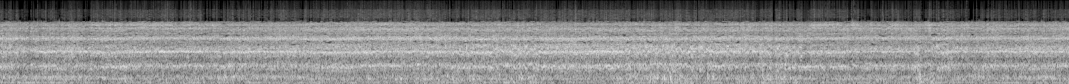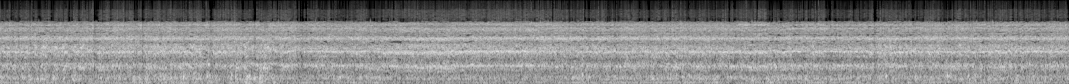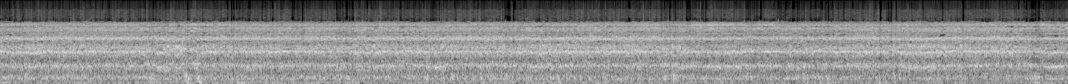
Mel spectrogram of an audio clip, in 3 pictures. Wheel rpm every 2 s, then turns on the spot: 230, 230, 210, 220, 230, 230, 230, 230, 230, 230, 230, 230, 230, 230, 230, 220.
none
